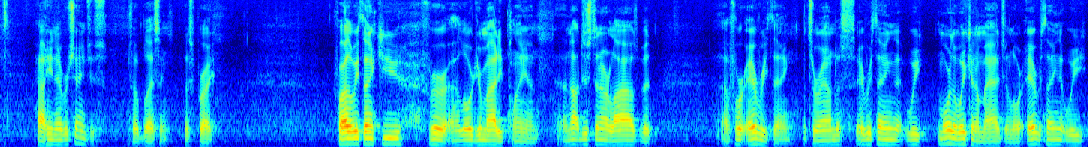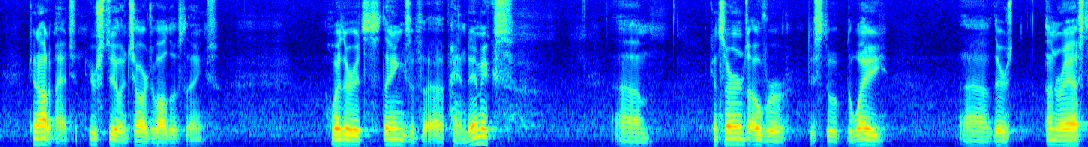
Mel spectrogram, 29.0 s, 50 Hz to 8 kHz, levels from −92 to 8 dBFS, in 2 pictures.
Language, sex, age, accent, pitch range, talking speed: English, male, 40-59, American, 90-110 Hz, 145 wpm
